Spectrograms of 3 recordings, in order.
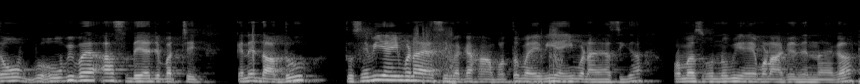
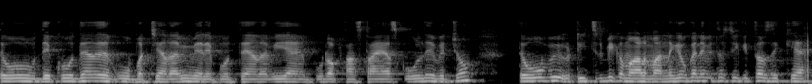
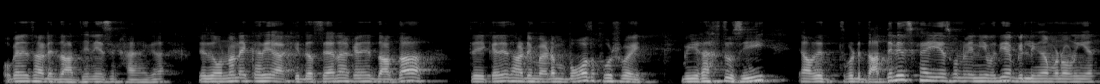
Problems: none marked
